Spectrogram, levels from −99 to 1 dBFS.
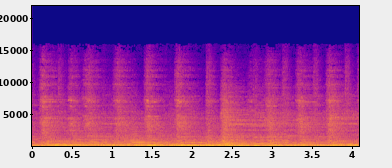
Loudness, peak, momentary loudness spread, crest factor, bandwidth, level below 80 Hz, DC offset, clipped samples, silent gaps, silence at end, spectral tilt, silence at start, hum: -22 LUFS; -6 dBFS; 4 LU; 14 dB; 15 kHz; -42 dBFS; under 0.1%; under 0.1%; none; 0 s; -6 dB/octave; 0 s; none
